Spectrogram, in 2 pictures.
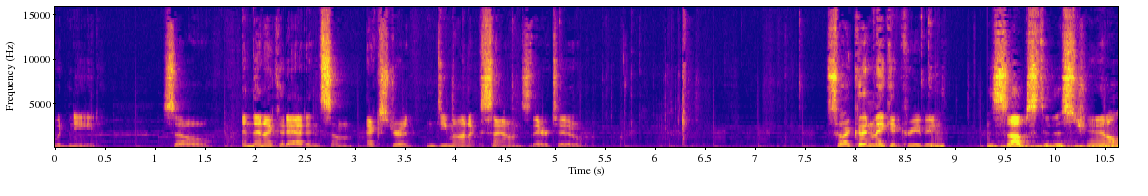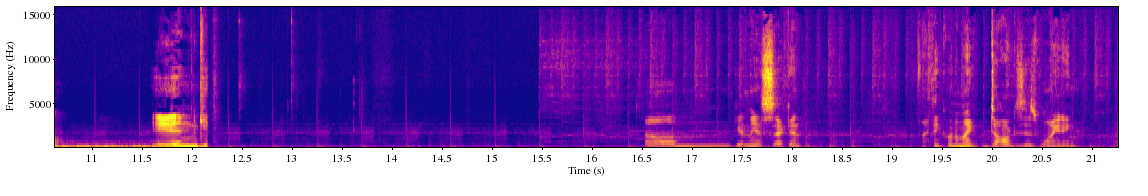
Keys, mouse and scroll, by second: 6.6 ctrl+s, 8.7 click, 9.3 space.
